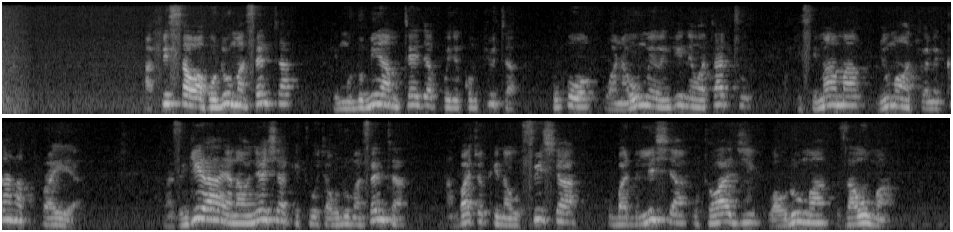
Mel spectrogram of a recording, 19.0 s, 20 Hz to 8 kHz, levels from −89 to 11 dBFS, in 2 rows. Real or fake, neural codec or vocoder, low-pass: real; none; 7.2 kHz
